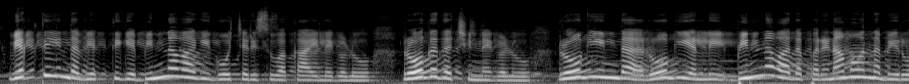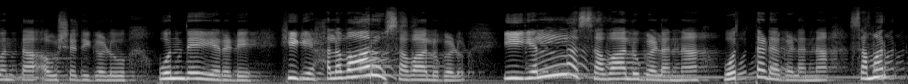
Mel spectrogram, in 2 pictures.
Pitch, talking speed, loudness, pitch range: 250 Hz, 75 wpm, -18 LUFS, 205-300 Hz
